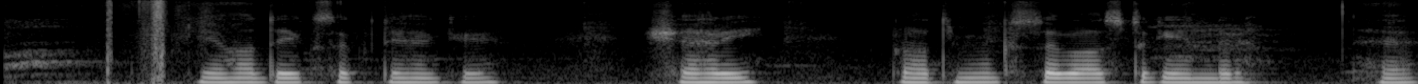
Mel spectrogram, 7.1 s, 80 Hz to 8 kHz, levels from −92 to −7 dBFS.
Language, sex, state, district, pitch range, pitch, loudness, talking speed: Hindi, male, Bihar, Purnia, 150-155 Hz, 155 Hz, -41 LUFS, 85 wpm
